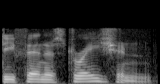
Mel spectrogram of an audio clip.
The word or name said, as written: defenestration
